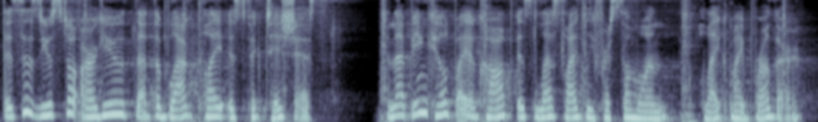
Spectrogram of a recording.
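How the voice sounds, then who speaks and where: A woman's voice: mid-range voice, normal speed, a little mellow, natural voice. An actress playing a troubled young woman in a reflective, questioning dramatic inner monologue. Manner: reflective, rhetorical, searching. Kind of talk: dramatic introspective monologue voice-over. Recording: voice-over over prominent music. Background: music.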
